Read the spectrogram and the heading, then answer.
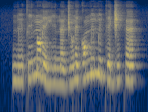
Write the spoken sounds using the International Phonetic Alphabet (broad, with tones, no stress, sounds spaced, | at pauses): m ĩ˨ t i˨˦ n ɔ̃˦˨ ɾ e˨ j i˨ n ɛ̃˨ d͡ʒ ũ˨˦ ɾ e˧ ɡ ɔ˦ m ĩ˦ m ĩ˧ k e˧ d͡ʒ i˦ k ɛ̃˦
